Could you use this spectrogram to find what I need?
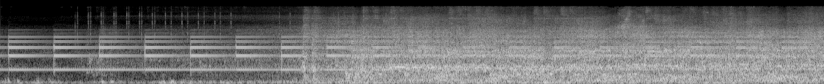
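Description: A train rumbles closer and passes by loudly on the tracks.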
